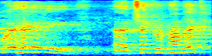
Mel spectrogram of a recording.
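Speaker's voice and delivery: high, rousing roll-call voice. Real, not acted. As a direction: cheer along, then call the name out. Cheers, then calls next country.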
